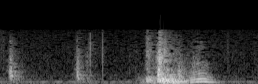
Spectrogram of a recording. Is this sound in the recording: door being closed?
yes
